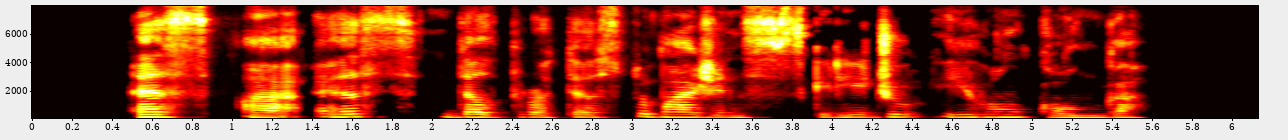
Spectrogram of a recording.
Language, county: Lithuanian, Šiauliai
